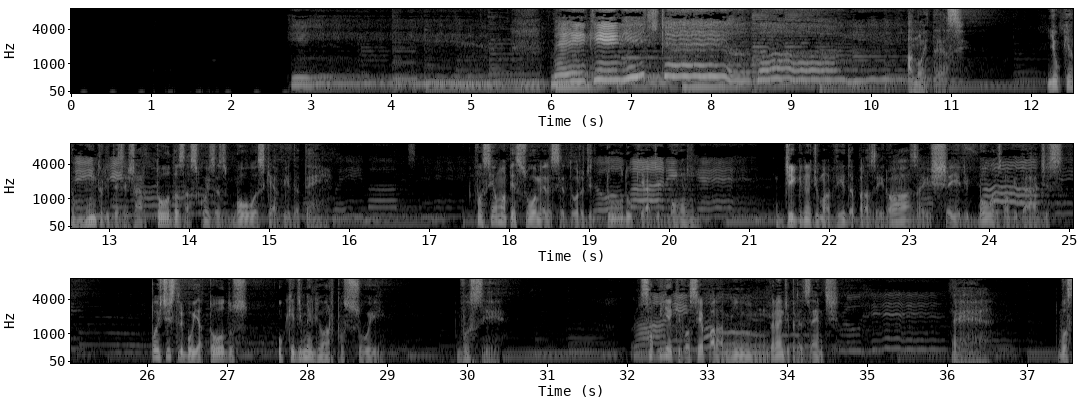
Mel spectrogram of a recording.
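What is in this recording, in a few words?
male; neutra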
